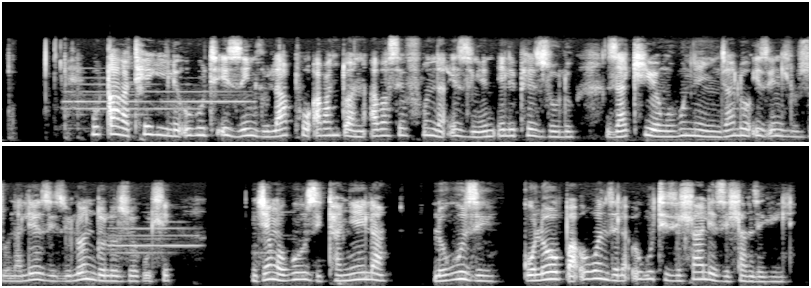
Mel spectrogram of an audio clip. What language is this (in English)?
North Ndebele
